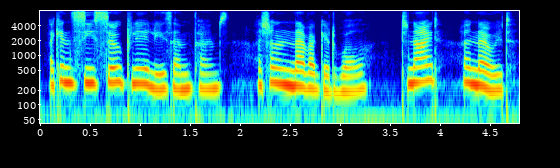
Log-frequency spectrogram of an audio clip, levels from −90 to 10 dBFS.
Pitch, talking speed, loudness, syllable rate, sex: 240 Hz, 190 wpm, -16 LUFS, 5.5 syllables/s, female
